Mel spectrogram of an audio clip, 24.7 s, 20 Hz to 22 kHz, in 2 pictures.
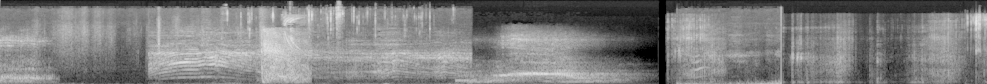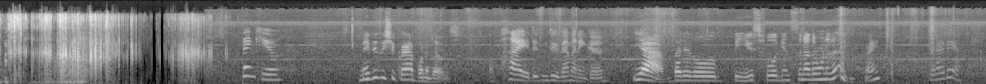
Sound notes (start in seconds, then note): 0.2 chainsaw buzz; 0.2 gunshot; 0.2 whipping vine; 4.4 roaring; 9.8 crunching; 12.1 bones snapping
